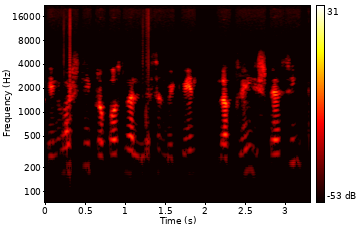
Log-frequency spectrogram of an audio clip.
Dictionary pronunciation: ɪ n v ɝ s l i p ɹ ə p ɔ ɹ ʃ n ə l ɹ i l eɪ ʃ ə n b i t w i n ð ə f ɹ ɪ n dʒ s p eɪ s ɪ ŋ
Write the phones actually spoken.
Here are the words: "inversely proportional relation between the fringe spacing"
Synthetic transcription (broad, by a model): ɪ n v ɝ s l i p ɹ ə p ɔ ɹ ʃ ə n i l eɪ s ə n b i t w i n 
